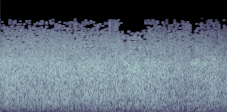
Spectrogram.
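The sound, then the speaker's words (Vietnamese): A large round of applause from a gathered audience, a dense and steady clatter of many hands that stays loud and even throughout with no voices. “cho một tràng pháo tay thật lớn”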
